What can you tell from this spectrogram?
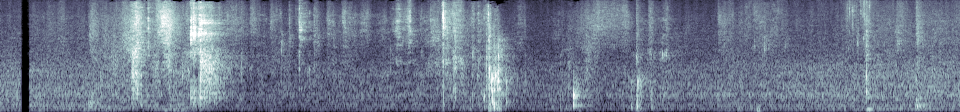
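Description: Hands handling cut raw chicken pieces in a glass mixing bowl: soft scraping and rustling, then a few short sharp clinks and knocks against the glass.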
